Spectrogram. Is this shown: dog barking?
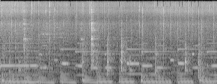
no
